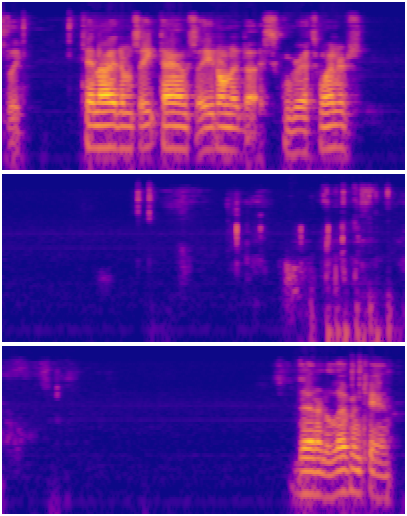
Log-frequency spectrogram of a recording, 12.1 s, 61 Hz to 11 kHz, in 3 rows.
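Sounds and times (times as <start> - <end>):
computer mouse clicks: 5.3 - 5.7, 6.3 - 8.0.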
